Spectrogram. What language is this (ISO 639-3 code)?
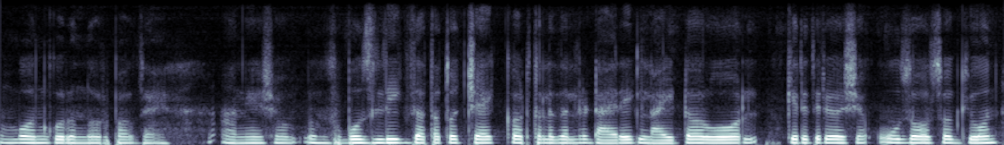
kok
